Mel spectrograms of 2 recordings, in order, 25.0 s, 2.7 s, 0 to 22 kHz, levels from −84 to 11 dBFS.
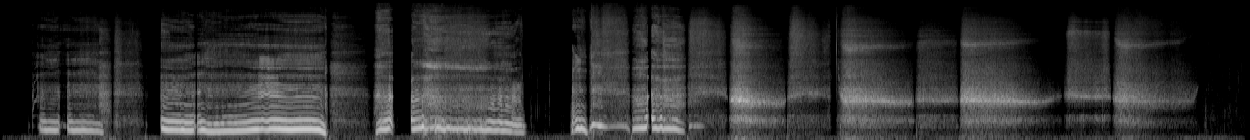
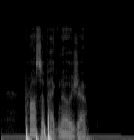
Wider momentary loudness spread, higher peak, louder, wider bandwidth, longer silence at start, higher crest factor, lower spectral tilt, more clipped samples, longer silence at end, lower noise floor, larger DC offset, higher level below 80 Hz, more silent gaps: first, 23 LU vs 18 LU; about the same, -8 dBFS vs -6 dBFS; first, -22 LUFS vs -32 LUFS; first, 15.5 kHz vs 11 kHz; first, 0.8 s vs 0.5 s; second, 16 dB vs 26 dB; second, -6 dB/octave vs -7.5 dB/octave; neither; first, 1.9 s vs 0.9 s; first, -69 dBFS vs -63 dBFS; neither; second, -60 dBFS vs -34 dBFS; neither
